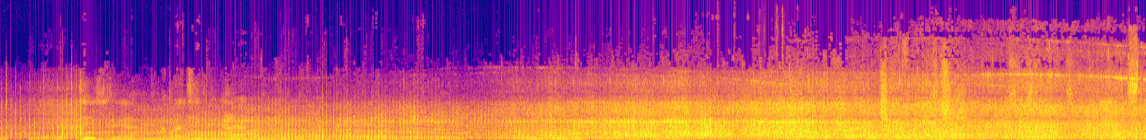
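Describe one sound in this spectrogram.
Helicopter rotors beat loudly overhead as helicopters fly past.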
